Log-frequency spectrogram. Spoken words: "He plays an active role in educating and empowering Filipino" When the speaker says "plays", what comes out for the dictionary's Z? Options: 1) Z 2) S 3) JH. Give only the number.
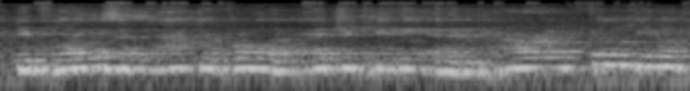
1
